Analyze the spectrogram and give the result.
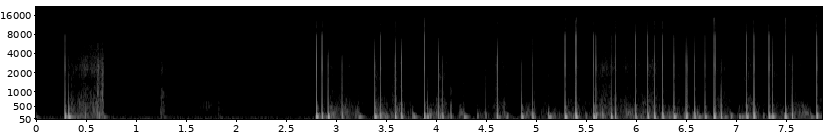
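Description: A pair of small white hollow plastic wired Apple earbuds, used as the microphones and resting on a cork board, is tapped with long glittery nails. One sharp tap and a faint one are followed by a pause, then a fast, uneven run of taps fills the rest of the clip. Each tap is a short, dull, low thump with a quick bright click at the start and almost no ring.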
